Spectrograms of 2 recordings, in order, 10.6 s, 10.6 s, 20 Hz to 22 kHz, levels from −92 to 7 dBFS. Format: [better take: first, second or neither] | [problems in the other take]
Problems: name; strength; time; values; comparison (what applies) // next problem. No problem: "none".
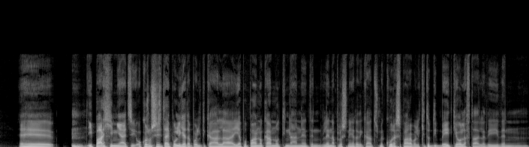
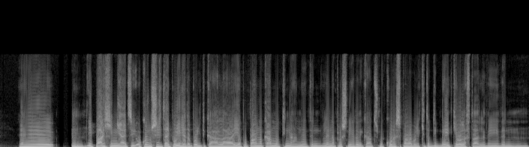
first | distortion; heavy; 6 dB below the speech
